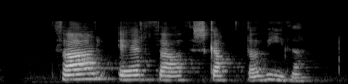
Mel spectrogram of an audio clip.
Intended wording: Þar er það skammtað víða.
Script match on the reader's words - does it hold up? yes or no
yes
